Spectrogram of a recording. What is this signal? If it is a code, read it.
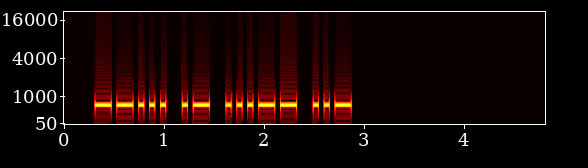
Morse code, heard as a keyed tone, about 22 wpm, 700 Hz. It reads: 7A3U
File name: practice / 22wpm / Four Letter-Number Combinations - 22wpm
